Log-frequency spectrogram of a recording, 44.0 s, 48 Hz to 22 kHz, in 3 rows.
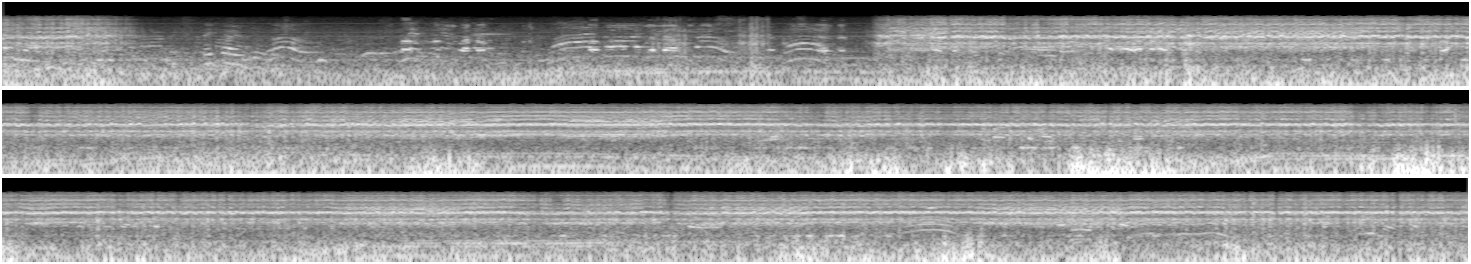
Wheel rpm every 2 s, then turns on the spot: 140, 0, 0, 10, 90, 220, 220, 220, 210, 210, 220, 230, 230, 220, 230, 230, 230, 220, 220, 230, 220, 240.
6-8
